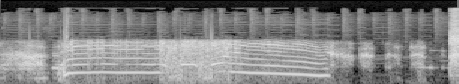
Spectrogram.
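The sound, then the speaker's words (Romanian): A Romanian folk whoop (chiuitură) shouted on a train: one loud, sustained vocal shout lasting about two seconds, holding a high pitch, wavering, then sliding downward before cutting off, followed by brief scattered noises. “Bag o chiuială de aia.”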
